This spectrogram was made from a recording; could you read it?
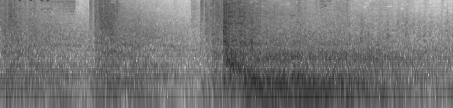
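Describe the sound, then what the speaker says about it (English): Gunfire in the video game Mass Effect Legendary Edition, loud bursts and booming shots that swell into a heavy, sustained barrage near the end. "The guns are too loud"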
